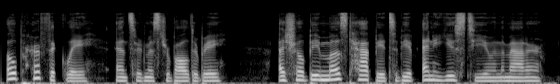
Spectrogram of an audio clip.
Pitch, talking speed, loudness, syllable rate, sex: 180 Hz, 215 wpm, -18 LUFS, 6.6 syllables/s, female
